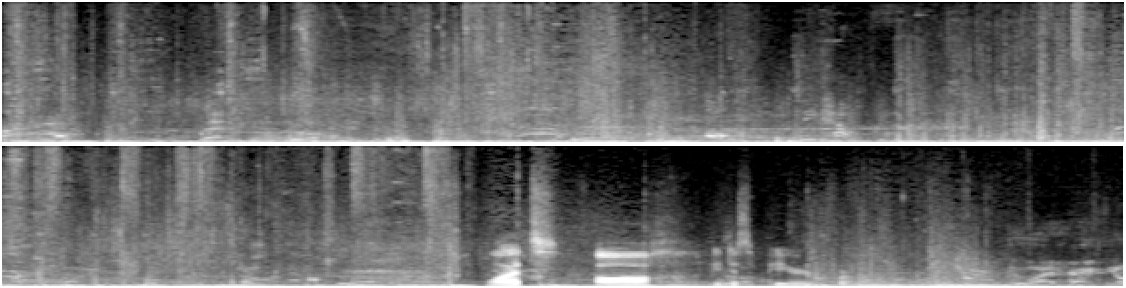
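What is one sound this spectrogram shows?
Rapid gunfire and energy blasts crackle from a video game.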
